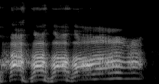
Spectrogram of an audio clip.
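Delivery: wicked throaty cackle; Grinch cackle. A narrator's reading. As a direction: cackle like a villain with a plan. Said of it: "The Grinch laughed in his throat".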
